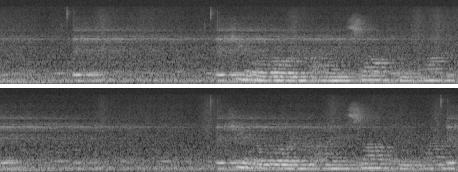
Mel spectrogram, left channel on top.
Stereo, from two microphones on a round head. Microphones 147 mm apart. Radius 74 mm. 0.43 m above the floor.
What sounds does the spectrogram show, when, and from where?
2.3 s a woman speaking: 15° right (ahead or behind), 7.5 m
